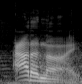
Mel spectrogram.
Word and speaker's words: Adonai: When you read the Bible, however, it's pronounced Adonai. It doesn't look anything like YHWH.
